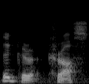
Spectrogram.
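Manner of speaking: ordinary delivery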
